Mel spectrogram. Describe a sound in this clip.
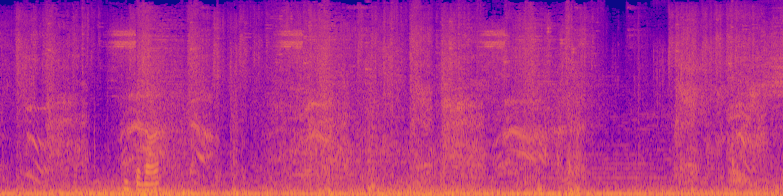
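Heavy blows strike creatures with thuds.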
